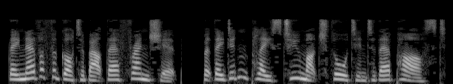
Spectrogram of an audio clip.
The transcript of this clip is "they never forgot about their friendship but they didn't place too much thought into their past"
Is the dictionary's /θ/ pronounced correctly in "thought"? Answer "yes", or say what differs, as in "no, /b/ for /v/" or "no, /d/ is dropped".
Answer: yes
